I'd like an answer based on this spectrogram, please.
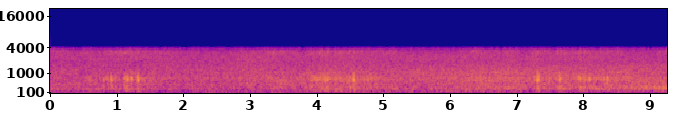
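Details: Faint, rhythmic snoring from Baxter, a three-month-old Ori-pei pup fast asleep; short rough snorts roughly every three seconds over a constant low hiss.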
